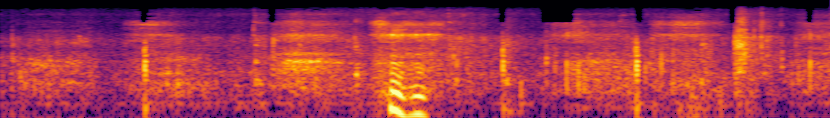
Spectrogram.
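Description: A person's sniffing and breathing close to the microphone, with scattered small clicks and knocks. About halfway through comes a short low sound that drops in pitch, the loudest moment.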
